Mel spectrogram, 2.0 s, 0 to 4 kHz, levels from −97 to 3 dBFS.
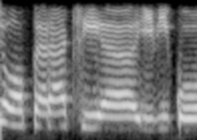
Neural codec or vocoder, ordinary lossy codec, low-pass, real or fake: autoencoder, 48 kHz, 128 numbers a frame, DAC-VAE, trained on Japanese speech; AAC, 32 kbps; 3.6 kHz; fake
